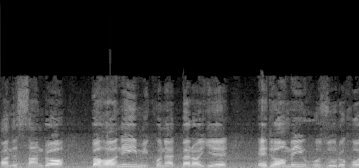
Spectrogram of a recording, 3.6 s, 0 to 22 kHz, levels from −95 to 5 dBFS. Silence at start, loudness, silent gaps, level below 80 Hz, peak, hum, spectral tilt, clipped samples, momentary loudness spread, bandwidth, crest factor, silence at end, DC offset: 0 s; -16 LUFS; none; -44 dBFS; 0 dBFS; none; -4 dB/octave; under 0.1%; 8 LU; 12.5 kHz; 16 dB; 0 s; under 0.1%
